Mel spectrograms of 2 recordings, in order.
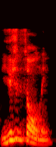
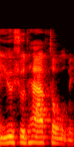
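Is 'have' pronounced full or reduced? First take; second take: reduced; full. First: The word have is reduced and joined to should. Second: The word have is pronounced fully and separately. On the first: The speaker calls it right. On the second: The speaker calls it wrong. "They don't say"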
